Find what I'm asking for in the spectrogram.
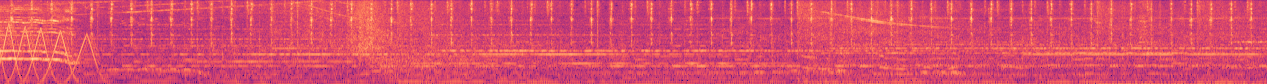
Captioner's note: electronic wooshing and ticking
